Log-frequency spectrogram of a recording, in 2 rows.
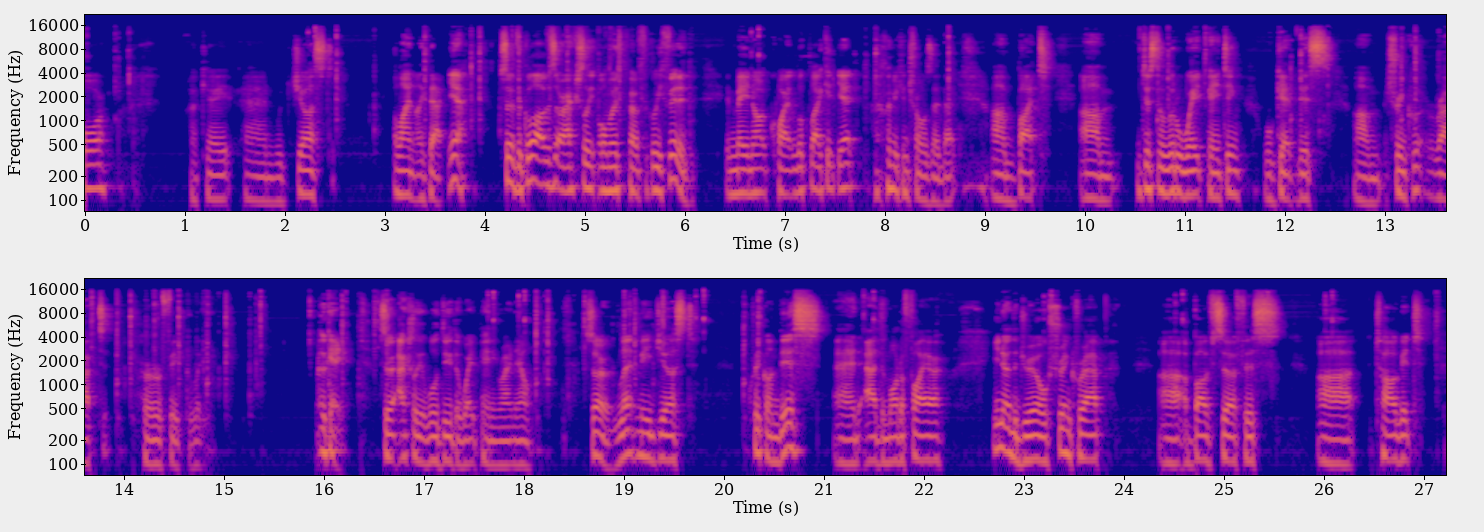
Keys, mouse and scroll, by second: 2.5 middle click, 3.3 middle click, 3.8 middle click, 4.2 middle click, 4.8 shift+middle click, 5.3 middle click, 6.7 click, 8.0 ctrl+z, 8.5-10.5 middle drag, 10.7 middle click, 12.0 shift+middle drag, 13.2 shift+middle drag, 14.0 shift+middle drag, 14.4 middle drag, 14.9 shift+middle drag, 16.1 shift+middle click, 16.5 middle drag, 17.6-18.0 drag, 18.1 shift+middle drag, 19.0 shift+middle click, 19.6 click, 20.2-20.6 shift+middle drag, 21.4-23.4 drag, 24.5-25.6 drag, 26.1-27.2 drag.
